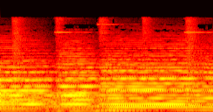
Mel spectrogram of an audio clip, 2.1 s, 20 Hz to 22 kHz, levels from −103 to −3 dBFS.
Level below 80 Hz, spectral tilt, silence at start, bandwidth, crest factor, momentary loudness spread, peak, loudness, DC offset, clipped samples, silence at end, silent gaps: -52 dBFS; -4.5 dB/octave; 0 s; 11.5 kHz; 14 dB; 2 LU; -14 dBFS; -28 LUFS; under 0.1%; under 0.1%; 0 s; none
